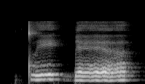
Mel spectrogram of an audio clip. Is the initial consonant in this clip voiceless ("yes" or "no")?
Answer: yes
